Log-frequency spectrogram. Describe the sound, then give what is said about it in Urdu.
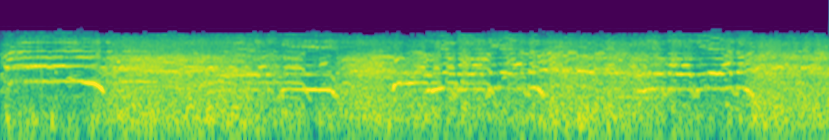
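A large crowd of voices raises loud, continuous slogan chants, with repeated rising and falling phrases coming in waves over a constant hubbub of shouting and babble. “تم نے اگر سوئے سوئے نعرے لگانے نا تو پھر چھوڑ دے، کوئی کسی اور کو دے.”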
